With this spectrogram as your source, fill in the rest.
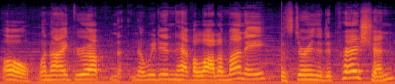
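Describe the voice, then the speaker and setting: Music plays in the background as someone talks at a fairly quick pace with an Upper Midwest accent. The pitch varies in an ordinary way. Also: woman. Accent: Upper Midwest American. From Wisconsin. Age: 80s+. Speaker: insurance phone caller. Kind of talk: interview answer.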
